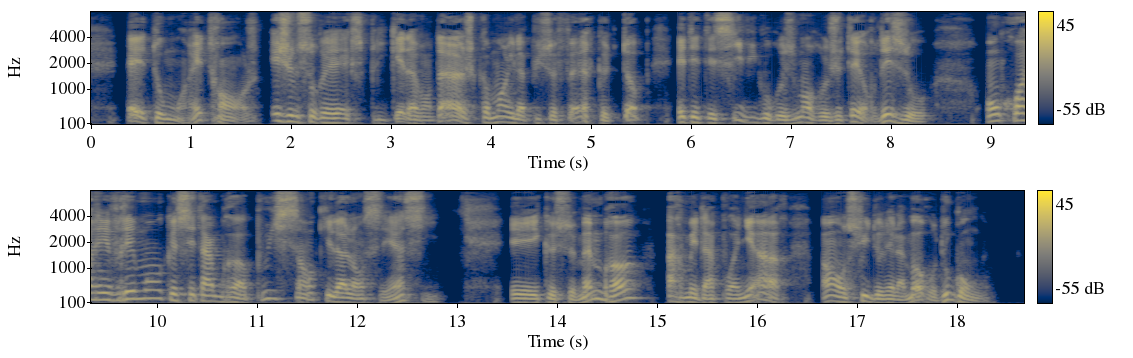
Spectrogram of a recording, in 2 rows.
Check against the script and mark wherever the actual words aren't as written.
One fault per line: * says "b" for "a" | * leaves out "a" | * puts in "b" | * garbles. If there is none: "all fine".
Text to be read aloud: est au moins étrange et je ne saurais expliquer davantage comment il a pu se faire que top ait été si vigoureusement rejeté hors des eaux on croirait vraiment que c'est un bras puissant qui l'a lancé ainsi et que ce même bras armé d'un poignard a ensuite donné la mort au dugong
all fine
